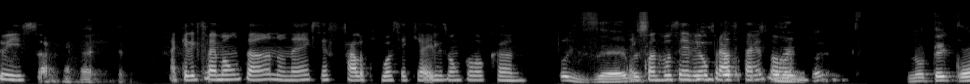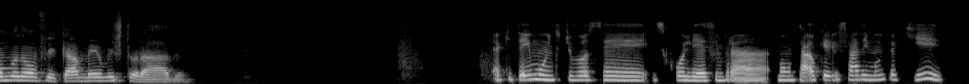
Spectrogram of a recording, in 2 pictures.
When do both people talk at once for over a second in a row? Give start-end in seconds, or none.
6.2-8.1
